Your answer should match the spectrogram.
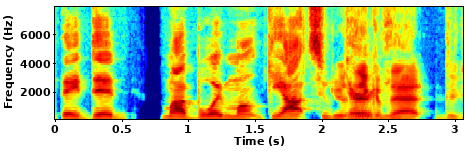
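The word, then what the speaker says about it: Gyatso: mon gatu gatu yeah with a G gatu yes is that how you say it thought it was KATU it's gatu are you sure I'm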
